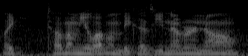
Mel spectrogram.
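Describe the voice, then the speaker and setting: A man hosting an eating vlog, chatting casually and chiming in with quick, supportive remarks. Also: mid-range voice, level tone, fairly bright tone, a little hiss or hum. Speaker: host. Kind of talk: casual chat while eating.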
